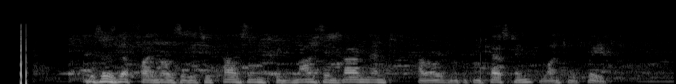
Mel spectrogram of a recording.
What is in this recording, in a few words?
Noisy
